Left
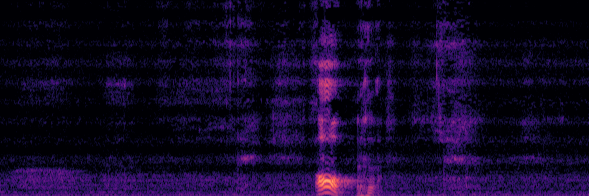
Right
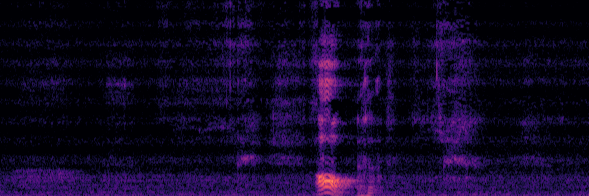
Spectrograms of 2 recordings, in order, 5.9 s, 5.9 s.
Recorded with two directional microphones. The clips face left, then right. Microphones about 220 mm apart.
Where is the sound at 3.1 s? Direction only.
20° left (ahead or behind).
